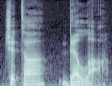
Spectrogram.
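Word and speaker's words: Cittadella: Number six, Citadela, Malta, pronounced Chitta Dela.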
